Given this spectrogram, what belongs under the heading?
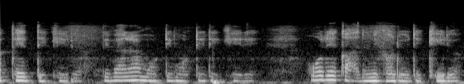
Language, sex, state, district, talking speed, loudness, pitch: Rajasthani, female, Rajasthan, Nagaur, 195 wpm, -18 LUFS, 155 Hz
